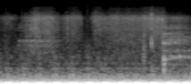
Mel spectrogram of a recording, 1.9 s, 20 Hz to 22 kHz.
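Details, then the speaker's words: 2005 Volvo XC90 2.4 D5 diesel starting quickly in the cold after new glow plugs, where before it would not start. Low, steady rumble with even beat, no stumbling; smooth cold idle. "This wouldn't even start, this car. It was nowhere near this temperature. It starts very quick."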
